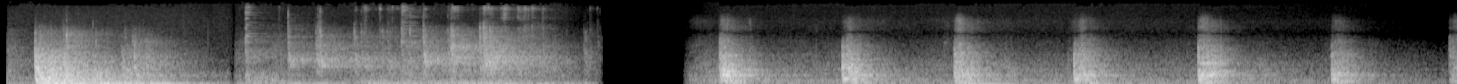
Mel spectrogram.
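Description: A door is pushed shut and locked with a big key, with a few seconds of rattling and clunking, then a short pause and a steady series of thudding footsteps as the person who locked it follows others down the stairs.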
